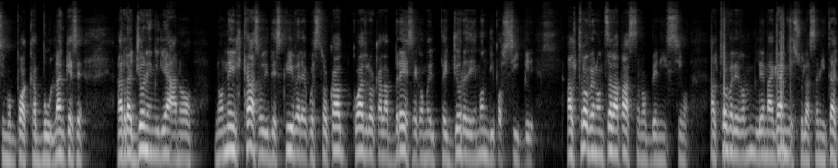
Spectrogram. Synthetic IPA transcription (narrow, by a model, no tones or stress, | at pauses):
imoumpɔakːabːulaŋk̟ese | arːad͡ʒoːnemiljaːno | nonɛilkaːsod̪id̪eskɾiːveɾekwest̪okwaːd̪ɾokalabɾɛːsekomeilped͡ʒːoːɾed̪ejmond̪iposːibːili | alt̪ɾoːvenonselapasːanobenisːimo | alt̪ɾoːvelemaɡaɲːesulːasanit̪a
